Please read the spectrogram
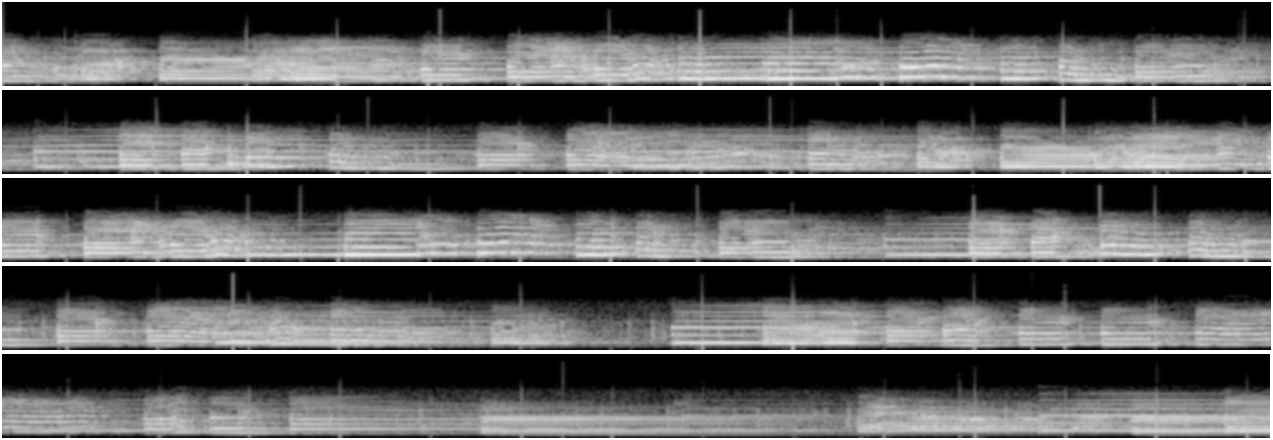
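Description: Instrumental music: a plucked string instrument playing a quick melody with sliding notes over a steady drone note.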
